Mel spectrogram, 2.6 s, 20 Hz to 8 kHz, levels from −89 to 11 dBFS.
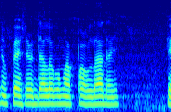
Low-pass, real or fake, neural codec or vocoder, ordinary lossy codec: none; fake; codec, 16 kHz, 16 kbps, FunCodec, trained on Chinese and English, 50 frames a second; none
